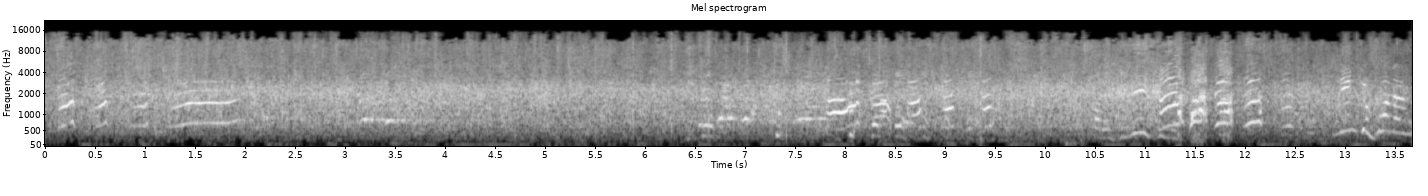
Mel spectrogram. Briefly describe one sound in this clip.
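Women laugh heartily close by.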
